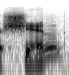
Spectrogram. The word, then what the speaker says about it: Shin: So now you've learned your first Hebrew letter Shin, which makes the sh sound, sh, and your first Hebrew vowels, patach and kamatz, which make the sound of ah, as in the word father.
